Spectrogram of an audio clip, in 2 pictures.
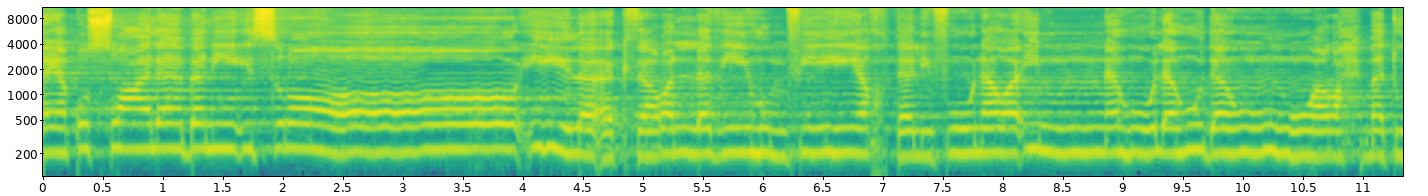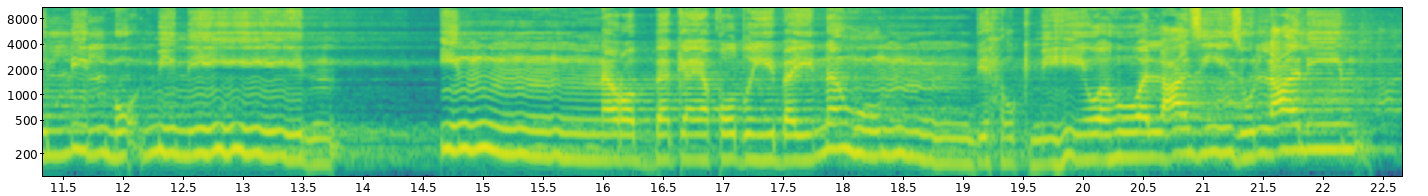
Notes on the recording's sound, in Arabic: مسجل من صلاة التراويح بمسجد السلام بحي مشرفة بجدة.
